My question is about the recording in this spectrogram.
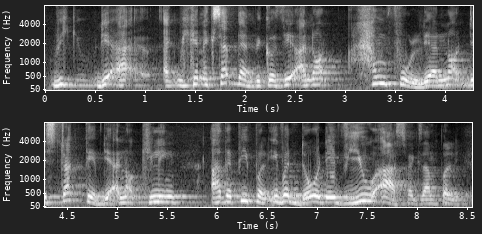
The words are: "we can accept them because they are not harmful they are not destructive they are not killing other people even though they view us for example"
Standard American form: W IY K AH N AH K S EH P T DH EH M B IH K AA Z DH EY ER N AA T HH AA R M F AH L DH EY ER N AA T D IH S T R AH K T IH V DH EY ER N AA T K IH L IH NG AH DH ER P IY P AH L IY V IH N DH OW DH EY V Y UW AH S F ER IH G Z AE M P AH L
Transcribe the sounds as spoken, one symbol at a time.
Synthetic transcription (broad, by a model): W IY K AH N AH K S EH P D EH M B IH K AA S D EY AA N AA T HH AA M F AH L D EY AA N AA T D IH S T R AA K T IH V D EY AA N AA T K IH L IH NG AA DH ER P IY P AH L IY V IH N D OW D EY V Y UW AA S F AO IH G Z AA M P AH L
